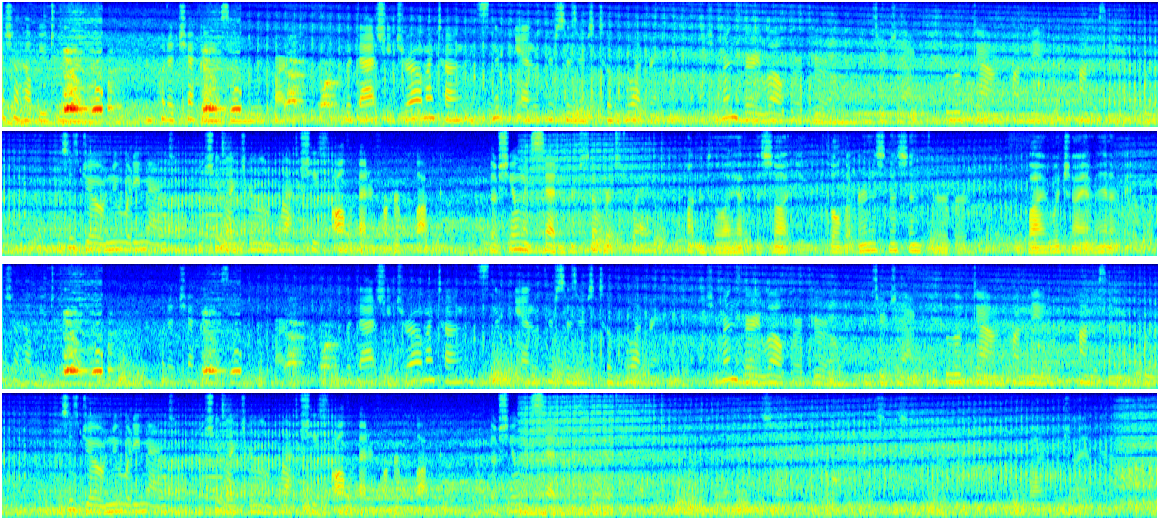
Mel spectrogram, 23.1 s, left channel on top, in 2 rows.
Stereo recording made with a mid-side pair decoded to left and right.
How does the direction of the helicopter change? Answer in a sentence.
In this clip you hear the helicopter travel towards the right.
